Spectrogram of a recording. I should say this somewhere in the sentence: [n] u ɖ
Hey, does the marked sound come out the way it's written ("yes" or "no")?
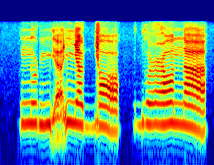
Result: yes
